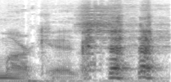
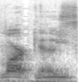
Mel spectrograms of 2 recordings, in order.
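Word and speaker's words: Márquez: Thank you for properly pronouncing Marquez, like so few gringos ever do.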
